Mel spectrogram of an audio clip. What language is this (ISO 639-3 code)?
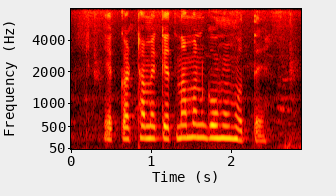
mag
